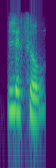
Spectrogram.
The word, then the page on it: litho: Indian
